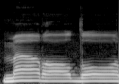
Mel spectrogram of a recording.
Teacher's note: Di sini marada bukan marado. Ingat huruf tebal tidak dimonyongkan.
